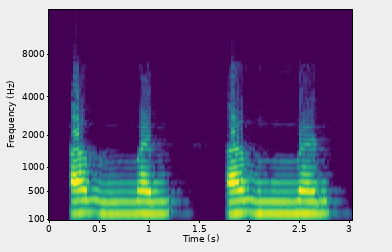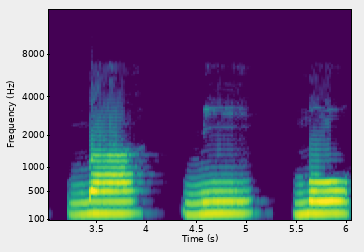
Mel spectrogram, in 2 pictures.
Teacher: adalah apabila kita rapatkan kedua-dua bibir kita rapatkan kedua-dua bibir maka bila kita rapatkan kedua-dua bibir maka daripada situ keluarnya huruf mim · Kata para ulama tajwid, makhraj mim adalah apabila kita rapatkan kedua-dua bibir. Kita rapatkan kedua-dua bibir.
